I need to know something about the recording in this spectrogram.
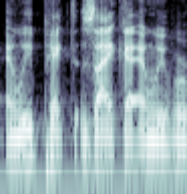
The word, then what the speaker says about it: Zika: right there this like Zika virus by the way which we now know how to pronounce it correctly yeah there's two ways to do it it's either zaika or Zika and we picked cyka and we were wrong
